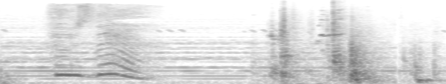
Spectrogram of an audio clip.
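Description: A short voiced sound with a falling pitch, then a cluster of sharp thunks from a wooden door near the end, over soft film-score music.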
